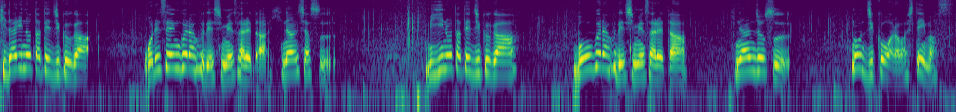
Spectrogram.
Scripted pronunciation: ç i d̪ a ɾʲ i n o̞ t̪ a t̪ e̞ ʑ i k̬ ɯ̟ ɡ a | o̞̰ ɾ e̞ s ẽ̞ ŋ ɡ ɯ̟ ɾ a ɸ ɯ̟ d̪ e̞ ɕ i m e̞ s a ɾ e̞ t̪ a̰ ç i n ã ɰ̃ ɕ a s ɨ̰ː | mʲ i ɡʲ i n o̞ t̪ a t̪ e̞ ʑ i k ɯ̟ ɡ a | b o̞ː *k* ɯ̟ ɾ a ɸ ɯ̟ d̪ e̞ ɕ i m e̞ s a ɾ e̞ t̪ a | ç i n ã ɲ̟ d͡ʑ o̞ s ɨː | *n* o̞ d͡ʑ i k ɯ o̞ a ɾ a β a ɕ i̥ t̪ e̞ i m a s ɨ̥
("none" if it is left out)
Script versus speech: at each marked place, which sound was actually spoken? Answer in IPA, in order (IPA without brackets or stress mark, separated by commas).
ɡ, n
